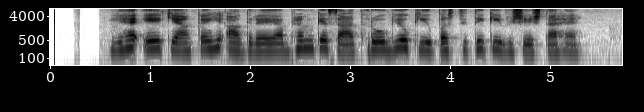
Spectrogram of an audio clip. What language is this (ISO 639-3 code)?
hin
